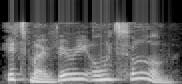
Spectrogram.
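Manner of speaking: put-on high, eager child voice; a small girl begging her mother to listen; little girl Penny. Little Penny asks Mama to listen, high and eager.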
